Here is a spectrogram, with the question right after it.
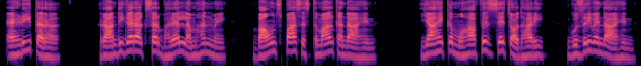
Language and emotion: Sindhi, neutral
